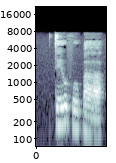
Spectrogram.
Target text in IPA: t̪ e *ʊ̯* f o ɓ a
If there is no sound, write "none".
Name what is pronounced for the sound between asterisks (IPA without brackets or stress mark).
ʊ̯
